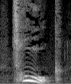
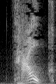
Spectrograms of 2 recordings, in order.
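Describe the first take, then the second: First: It is said in a British accent. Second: It is said in a Southern US accent.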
